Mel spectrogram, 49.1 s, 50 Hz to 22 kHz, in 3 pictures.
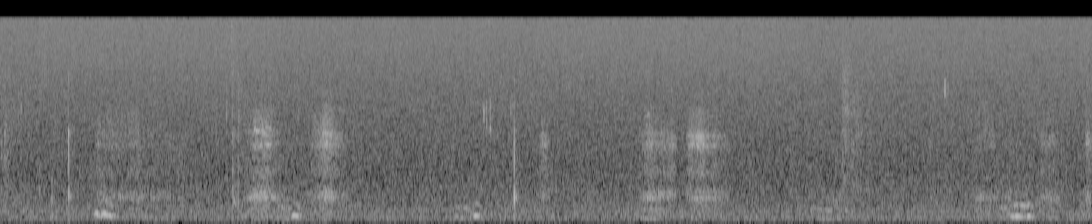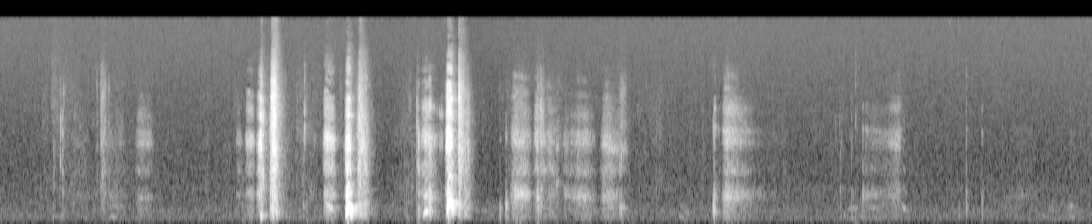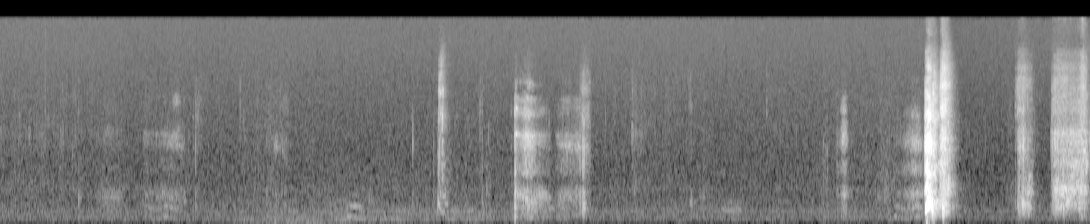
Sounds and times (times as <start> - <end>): Sneeze: 20.2 - 20.7, 21.6 - 22.0, 23.0 - 23.5, 39.3 - 39.6, 46.6 - 47.2, 48.0 - 49.1.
